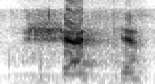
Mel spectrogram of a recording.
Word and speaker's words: счастье: Группы ЗЧ, СЧ произносятся как ща. Извозчик, грузчик, счастье, подписчик, брусчатка.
